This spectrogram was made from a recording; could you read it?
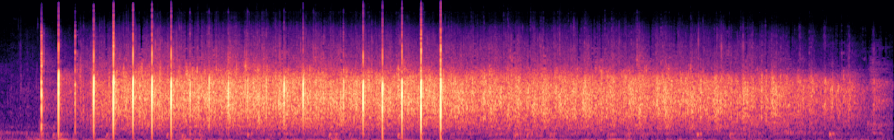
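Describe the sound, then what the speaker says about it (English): An audience at a university listening event breaks into steady applause, starting with a few sharp claps and swelling into a sustained wash of clapping that fades out after about ten seconds. "And now that's the last time we will applaud until the end of the entire program."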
